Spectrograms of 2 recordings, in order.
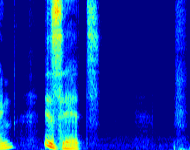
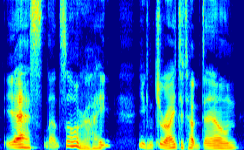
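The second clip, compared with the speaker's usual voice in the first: ordinary delivery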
